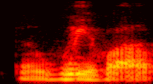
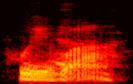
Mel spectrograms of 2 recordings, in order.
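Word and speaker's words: Xwi7xwa: And that's pronounced the WIWA Library. WIWA.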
